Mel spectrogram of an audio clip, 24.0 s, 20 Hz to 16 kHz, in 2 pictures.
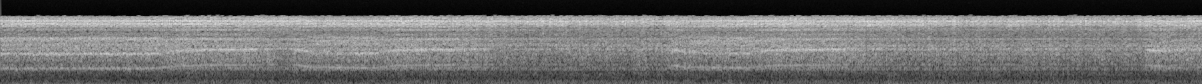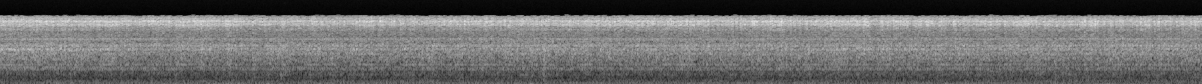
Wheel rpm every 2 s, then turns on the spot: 210, 220, 230, 230, 230, 230, 230, 230, 230, 230, 230, 230.
none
